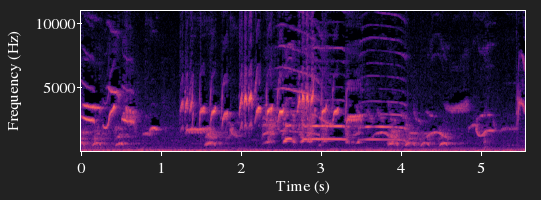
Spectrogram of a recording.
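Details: Tieu mi bird singing solo: a dense jumble of warbled whistles, harsh chattering notes and looping slurs, some held tones among them, delivered rapidly over a constant low hum.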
